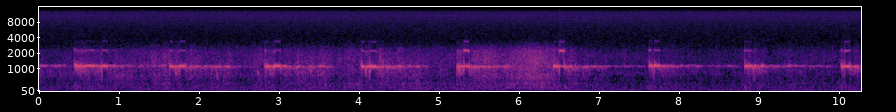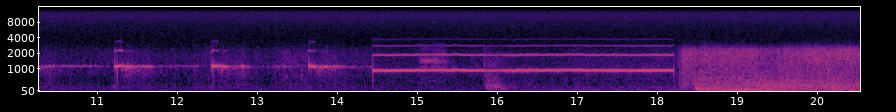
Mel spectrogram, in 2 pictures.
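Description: ASDIC sonar pings: a short, clear ping repeating about every 1.2 seconds, followed about 14 seconds in by a steady held tone for some four seconds. Near the end a loud rushing roar breaks in, the sound of depth charges exploding in the sea.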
